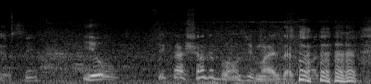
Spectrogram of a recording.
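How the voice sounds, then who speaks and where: A man talks at a moderate pace. Both audible room echo and noticeable background noise come through. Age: 70s. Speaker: retired radio announcer. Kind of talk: interview.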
